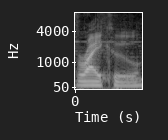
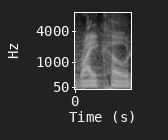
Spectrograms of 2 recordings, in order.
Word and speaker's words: Raichu: the ancient form of Raichu or raicho depending on where you come from and how you pronounce it um and then there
